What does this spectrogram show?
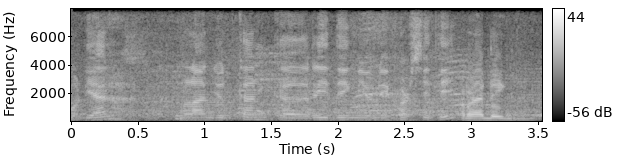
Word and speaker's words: Reading: Reading, dibacanya Reading, Reading University.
